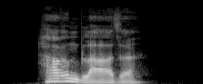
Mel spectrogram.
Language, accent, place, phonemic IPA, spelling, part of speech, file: German, Germany, Berlin, /ˈhaʁnblaːzə/, Harnblase, noun, De-Harnblase.ogg
- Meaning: urinary bladder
